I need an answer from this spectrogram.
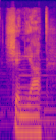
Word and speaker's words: Shinya: I assumed you'd see Shiny first. Nah, Shinya.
